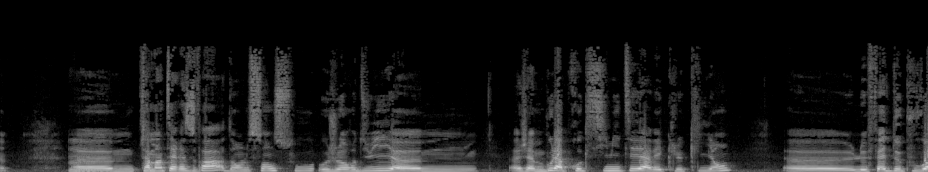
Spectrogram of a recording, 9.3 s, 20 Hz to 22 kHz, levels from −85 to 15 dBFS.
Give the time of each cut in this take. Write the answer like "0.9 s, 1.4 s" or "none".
2.0 s, 3.1 s, 5.5 s

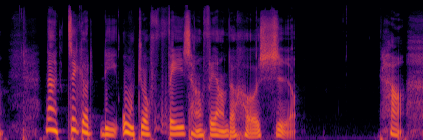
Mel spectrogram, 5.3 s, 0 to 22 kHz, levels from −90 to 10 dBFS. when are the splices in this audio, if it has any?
none

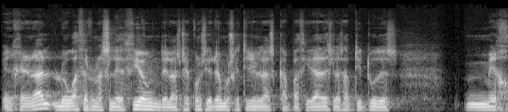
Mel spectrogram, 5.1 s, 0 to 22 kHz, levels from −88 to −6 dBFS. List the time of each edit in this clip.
1.8 s

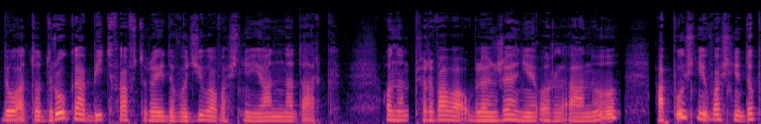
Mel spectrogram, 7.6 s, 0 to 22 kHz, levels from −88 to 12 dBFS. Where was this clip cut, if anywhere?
4.0 s

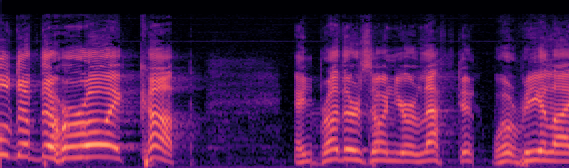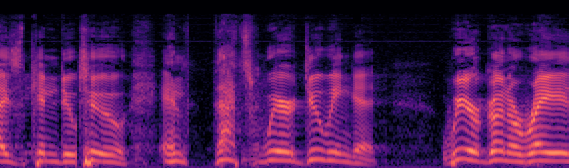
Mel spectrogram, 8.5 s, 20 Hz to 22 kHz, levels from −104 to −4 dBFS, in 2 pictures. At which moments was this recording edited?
2.3 s, 3.5 s, 4.5 s, 4.8 s, 5.7 s, 6.2 s

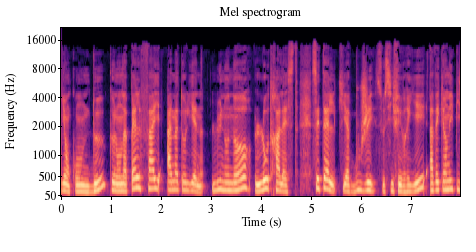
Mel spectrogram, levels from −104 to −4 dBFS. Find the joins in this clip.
5.8 s

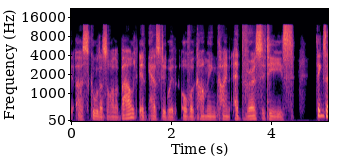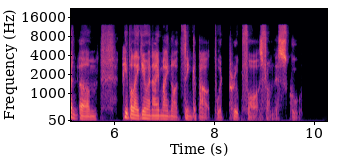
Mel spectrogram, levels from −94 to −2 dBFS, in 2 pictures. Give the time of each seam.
1.6 s, 1.9 s, 3.1 s, 5.2 s, 6.1 s, 8.0 s, 8.5 s, 8.9 s

